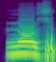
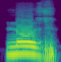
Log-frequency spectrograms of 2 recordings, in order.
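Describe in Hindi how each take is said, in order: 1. यह शब्द 'z' की ध्वनि से खत्म होता है। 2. यह शब्द 'z' की ध्वनि से खत्म होता है।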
